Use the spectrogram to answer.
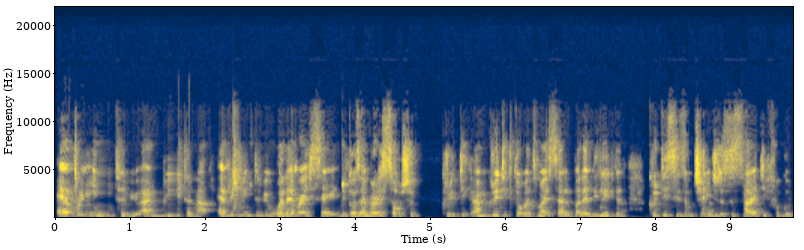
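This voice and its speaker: A woman talks at a fairly quick pace with a fairly high pitch. Her tone is animated. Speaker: chef. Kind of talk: panel discussion. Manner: loud.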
